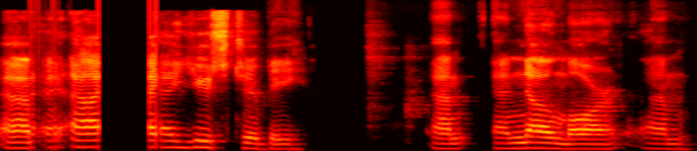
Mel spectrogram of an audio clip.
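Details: Man with aphasia, possibly after stroke (stroke websites and one-handed tasks mentioned), reports he no longer gets frustrated when words don't come out; aphasia.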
